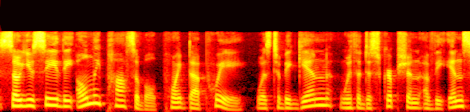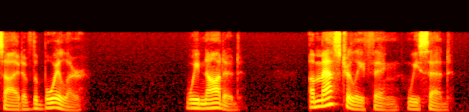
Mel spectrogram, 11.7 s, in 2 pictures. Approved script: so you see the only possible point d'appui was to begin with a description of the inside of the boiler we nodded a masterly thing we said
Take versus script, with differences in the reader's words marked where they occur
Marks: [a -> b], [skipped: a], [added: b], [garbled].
so you see the only possible point d'appui was to begin with a description of the inside of the boiler we nodded a masterly thing we said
